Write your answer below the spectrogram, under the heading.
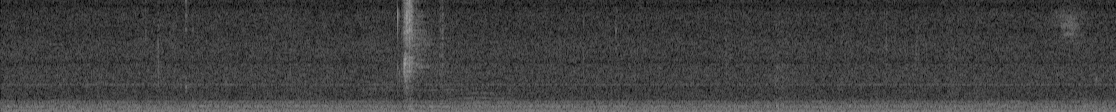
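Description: Steady low mechanical hum of room background noise, such as an appliance or fan, with one faint click about two seconds in.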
